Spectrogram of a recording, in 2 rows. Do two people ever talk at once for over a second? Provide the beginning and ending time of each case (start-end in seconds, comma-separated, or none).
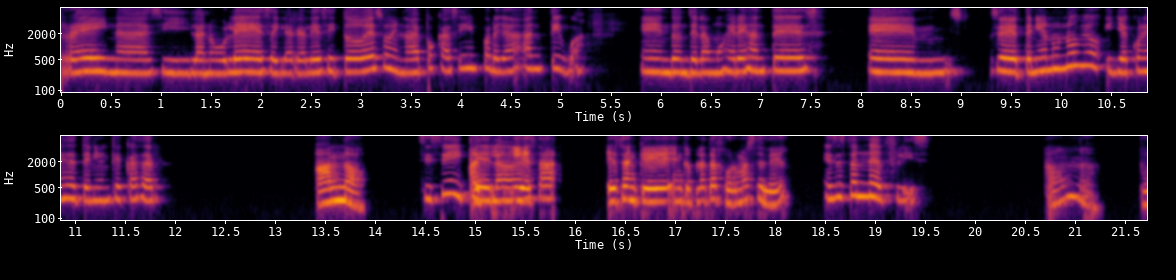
none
